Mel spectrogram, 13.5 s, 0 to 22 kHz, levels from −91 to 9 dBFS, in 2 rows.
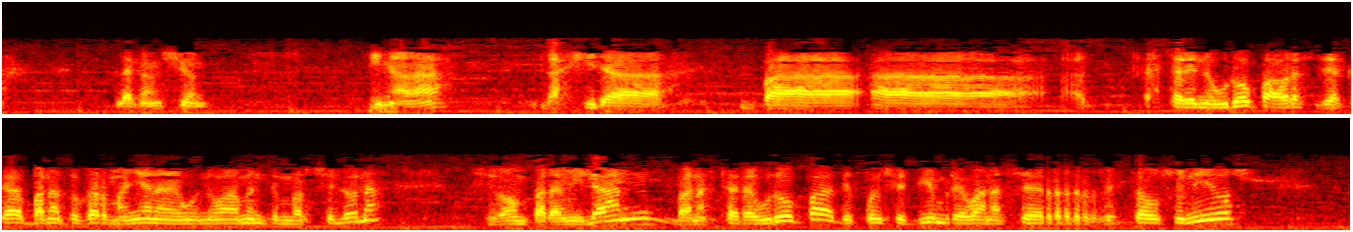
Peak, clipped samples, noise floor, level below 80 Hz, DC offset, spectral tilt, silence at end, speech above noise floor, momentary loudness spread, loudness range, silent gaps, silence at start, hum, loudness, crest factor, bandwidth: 0 dBFS; under 0.1%; -41 dBFS; -46 dBFS; under 0.1%; -7.5 dB/octave; 0.45 s; 25 dB; 9 LU; 2 LU; none; 0 s; none; -17 LUFS; 16 dB; 6 kHz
